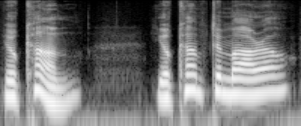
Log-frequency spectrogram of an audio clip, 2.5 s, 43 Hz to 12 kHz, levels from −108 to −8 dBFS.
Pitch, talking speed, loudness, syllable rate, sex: 170 Hz, 145 wpm, -16 LUFS, 3.9 syllables/s, male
